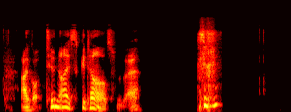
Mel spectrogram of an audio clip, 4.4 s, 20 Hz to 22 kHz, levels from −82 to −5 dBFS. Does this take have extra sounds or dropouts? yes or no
yes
